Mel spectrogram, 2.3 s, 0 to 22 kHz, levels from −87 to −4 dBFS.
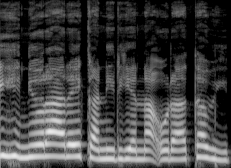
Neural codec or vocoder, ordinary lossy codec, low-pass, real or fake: none; none; none; real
